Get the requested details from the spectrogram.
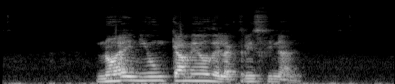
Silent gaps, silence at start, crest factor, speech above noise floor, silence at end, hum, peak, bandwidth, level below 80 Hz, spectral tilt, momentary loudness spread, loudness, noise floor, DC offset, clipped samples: none; 0.1 s; 16 dB; 27 dB; 0.4 s; none; -2 dBFS; 10.5 kHz; -42 dBFS; -8 dB/octave; 13 LU; -16 LUFS; -42 dBFS; under 0.1%; under 0.1%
